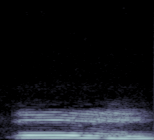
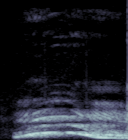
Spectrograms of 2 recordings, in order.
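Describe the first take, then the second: First: The mm sounds serious. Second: The mm sounds interested. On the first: The listener takes the matter gravely. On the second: The listener is curious about what is said. "it's more of an interested sound"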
